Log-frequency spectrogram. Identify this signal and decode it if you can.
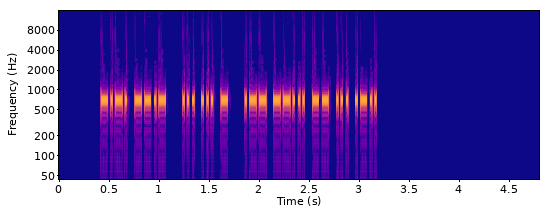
Morse code, heard as a keyed tone, about 49 wpm, 700 Hz. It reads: CQ SST W7MSL
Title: K1USN SST QSO Practice - 50wpm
